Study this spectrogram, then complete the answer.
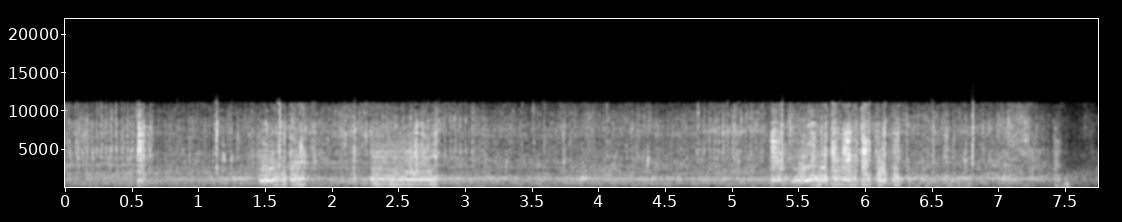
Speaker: when the motor's kicking in it oh God and the Cadence is just a bit slower than the the motor under torque and under throttle there's no noise whatsoever but when I let off pedaling you can hear it spin down and then when I start pedaling and if I don't go as fast as the motor wants to go you'll hear it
